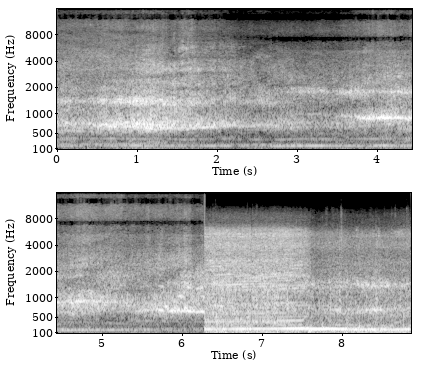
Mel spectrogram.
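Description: A small Ford Fiesta race car engine drones steadily on the Cowdenbeath Racewall track at night, revving louder and higher toward the end, with tires squealing faintly.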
